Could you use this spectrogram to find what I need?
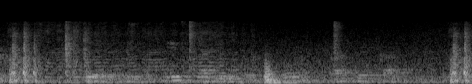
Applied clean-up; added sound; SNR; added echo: none; Buzz; -4 dB; reverberation time 0.9 s.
